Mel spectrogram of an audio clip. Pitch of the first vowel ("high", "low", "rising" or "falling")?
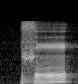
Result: rising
